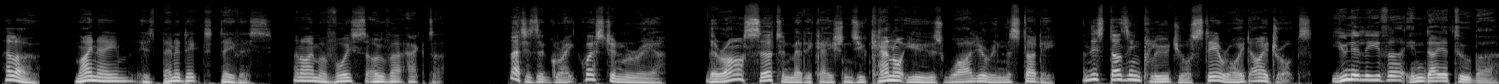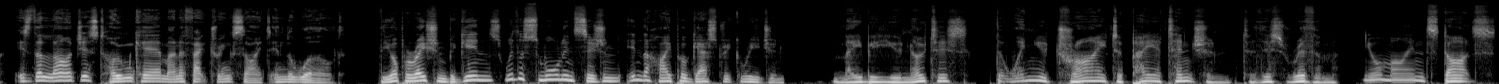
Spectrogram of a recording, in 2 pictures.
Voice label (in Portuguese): Nativo Ingles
